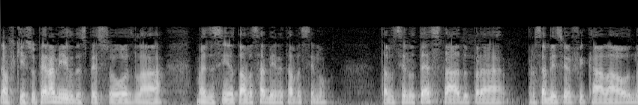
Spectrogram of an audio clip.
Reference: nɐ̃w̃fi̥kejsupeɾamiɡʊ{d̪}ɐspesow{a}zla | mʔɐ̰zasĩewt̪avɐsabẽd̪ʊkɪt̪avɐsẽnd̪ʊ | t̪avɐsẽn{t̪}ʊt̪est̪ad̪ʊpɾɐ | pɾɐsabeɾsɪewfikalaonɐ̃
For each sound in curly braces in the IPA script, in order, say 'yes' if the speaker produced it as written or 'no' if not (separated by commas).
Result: yes, no, no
